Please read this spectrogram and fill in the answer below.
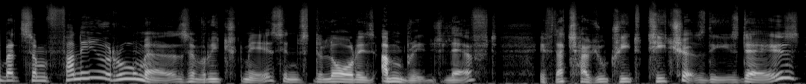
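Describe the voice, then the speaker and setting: A man's voice: medium pitch, a bit bright, dry recording, clean studio sound, voice pushed up. A man voicing a fussy, tired, blustering old wizard in an audiobook, with blunt, indignant complaining. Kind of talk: audiobook character voice.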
